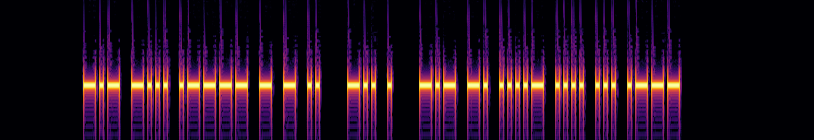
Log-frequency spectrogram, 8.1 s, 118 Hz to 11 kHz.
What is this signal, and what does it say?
Morse code, heard as a keyed tone, about 30 wpm, 700 Hz. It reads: KB1TTI DE KN4HSJ
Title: USA Callsign DE Callsign 30wpm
